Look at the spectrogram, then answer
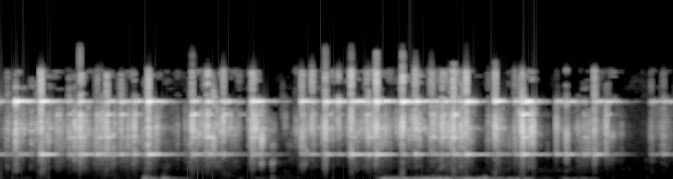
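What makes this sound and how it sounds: A small gold-coloured brass bell, hollow with a clapper and hanging from an orange braided ribbon, is held up by the fingers and shaken and swung beside a binaural microphone's ear. It gives a quick, irregular bright jingle with steady high ringing tones that fade fast between shakes. Low rumbling handling noise swells in under the jingle around the middle and second half.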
